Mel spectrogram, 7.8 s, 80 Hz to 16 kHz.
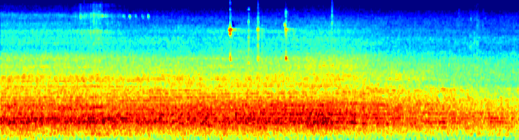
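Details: A used 16x40 gap-bed lathe taking a cut on steel stock that measured 1.9875 in, removing about 8 thou per pass. A smooth, even hiss with no chatter, knock or squeal: normal cutting.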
